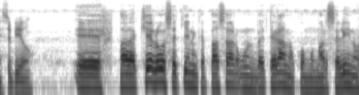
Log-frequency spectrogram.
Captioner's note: speaking Spanish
